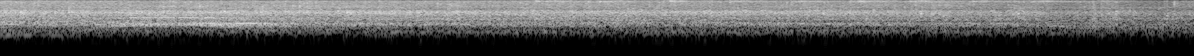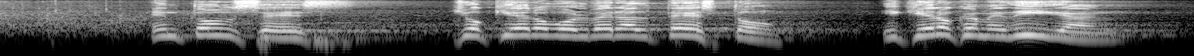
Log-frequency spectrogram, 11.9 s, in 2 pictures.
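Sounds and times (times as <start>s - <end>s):
loud audience applause: 0.0s - 7.0s
speech: 6.7s - 11.7s.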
